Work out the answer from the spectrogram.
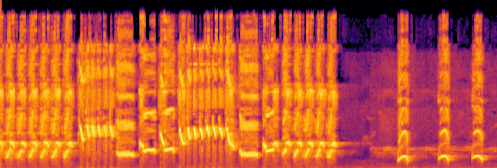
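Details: Murai batu, the white-rumped shama, singing a lure song to rouse other shamas: rapid strings of sharp repeated chips broken by short whistled bursts, then three loud, evenly spaced upslurred whistles after a brief gap.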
